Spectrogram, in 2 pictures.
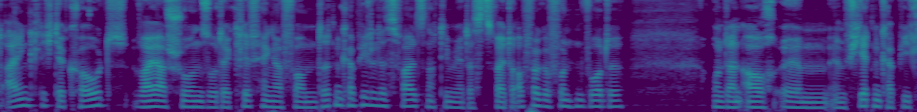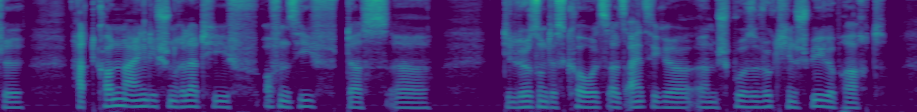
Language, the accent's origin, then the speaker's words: German; Germany; Wir als Deutsche gucken da ja leider ein bisschen in die Röhre.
